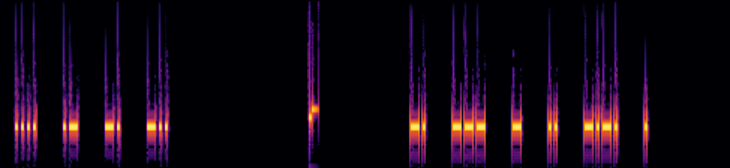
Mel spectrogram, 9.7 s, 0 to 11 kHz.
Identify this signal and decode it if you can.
Morse code, heard as a keyed tone, about 32 wpm, spaced as for 17 wpm, 700 Hz. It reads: HAND NOTICE
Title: 3x Character Spacing - Top 500 Words - 30wpm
